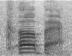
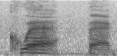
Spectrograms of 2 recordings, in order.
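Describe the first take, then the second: First: It is pronounced with a French accent. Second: It is pronounced with an English accent. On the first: The speaker calls it right. "It's Quebec" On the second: The speaker calls it wrong. "Don't say Quebec, you damn English asshole"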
